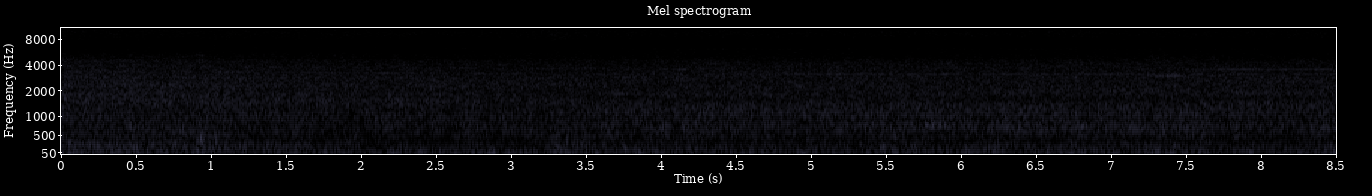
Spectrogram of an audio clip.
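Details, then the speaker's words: Razer Blade 15 Base 2019 laptop (GTX 1660 Ti, i7-9750H) driving an LG 5K2K monitor over Thunderbolt: after unplugging, fans drop to a soft, even airy hiss with no whine or rattle; normal fan noise at idle. "has now gone to what I would consider to be an acceptable level. No changes in programs running."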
